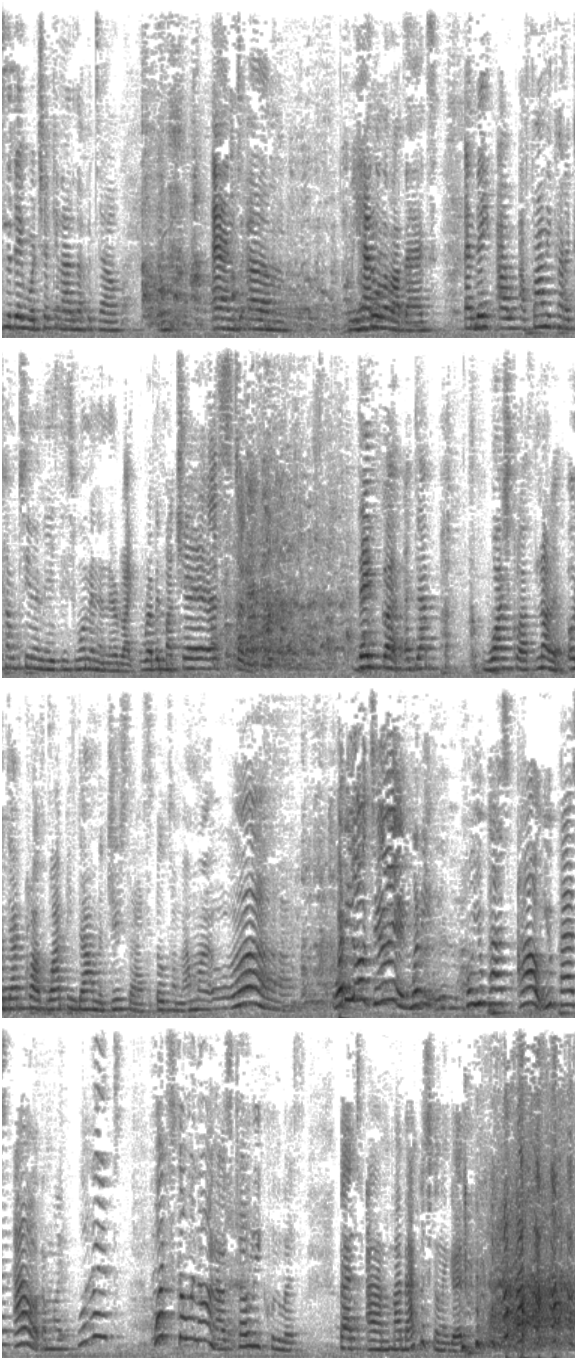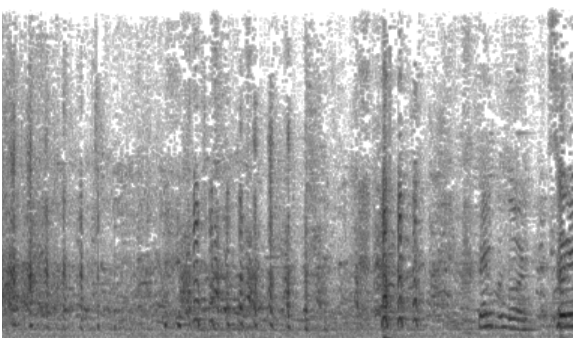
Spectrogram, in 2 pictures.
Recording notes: During the FOCUS Conference Luncheon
